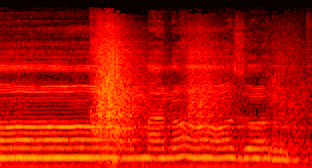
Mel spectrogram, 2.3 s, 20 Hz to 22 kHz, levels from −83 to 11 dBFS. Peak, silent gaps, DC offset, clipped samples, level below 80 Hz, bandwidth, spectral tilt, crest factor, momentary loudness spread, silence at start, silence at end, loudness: -2 dBFS; none; under 0.1%; under 0.1%; -50 dBFS; 19 kHz; -2.5 dB/octave; 24 dB; 11 LU; 0 s; 0 s; -24 LUFS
